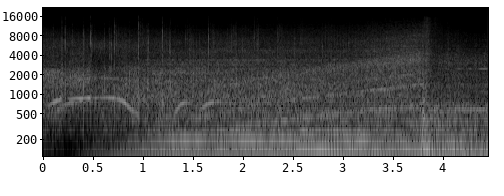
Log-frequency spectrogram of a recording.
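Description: A small group clapping and whooping. Beneath it a low music swell builds and rises in pitch, then cuts off suddenly just before the end.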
